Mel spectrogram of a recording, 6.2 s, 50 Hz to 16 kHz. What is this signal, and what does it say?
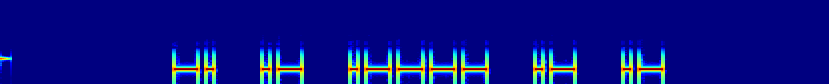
Morse code, heard as a keyed tone, about 20 wpm, spaced as for 14 wpm, 700 Hz. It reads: NA1AA
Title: 055 Lesson 10g - Letter r - Call Signs 20wpm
